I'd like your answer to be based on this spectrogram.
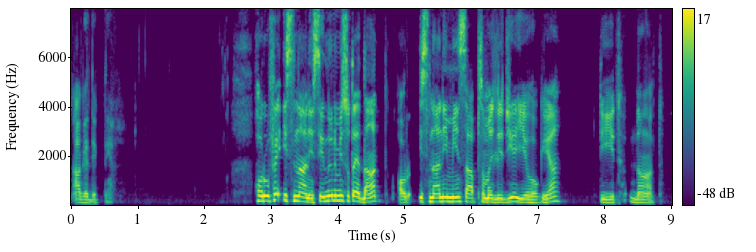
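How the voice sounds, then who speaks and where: A man with a fairly high voice teaches a grammar lesson at a very unhurried pace, sounding out each letter and repeating it so learners can follow along. The recording is dry and close, with no room sound. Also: dry recording. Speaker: Urdu teacher.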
